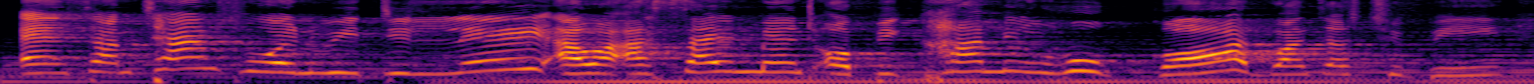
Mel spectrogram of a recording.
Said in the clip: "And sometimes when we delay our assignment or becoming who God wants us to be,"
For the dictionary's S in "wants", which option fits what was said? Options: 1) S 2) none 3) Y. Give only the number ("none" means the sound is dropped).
2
